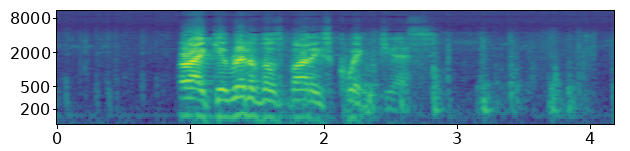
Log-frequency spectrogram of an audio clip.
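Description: A man speaks loudly and angrily.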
